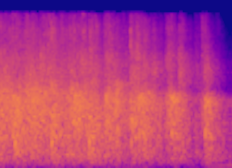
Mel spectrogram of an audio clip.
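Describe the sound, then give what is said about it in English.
An audience claps together in a steady, dense burst of applause, loud and sustained for the whole stretch with no voices standing out. “Come on, you've got a big hand clap right now because this is what God wants to do with you.”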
